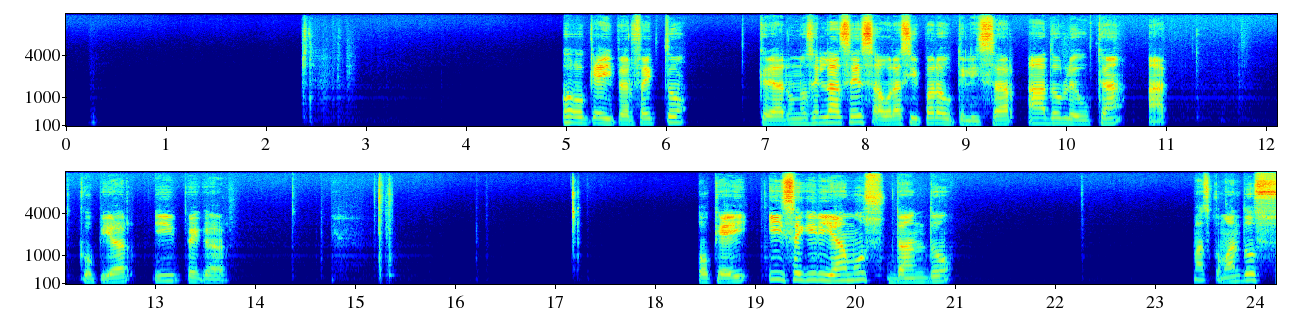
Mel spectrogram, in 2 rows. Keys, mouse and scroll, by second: 6.6-10.2 drag, 11.2 right click, 13.2 right click, 15.1 Return, 17.1-17.8 scroll down 2, 22.2-23.6 drag.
